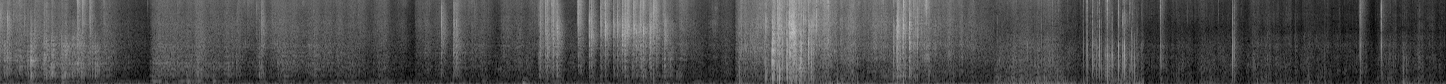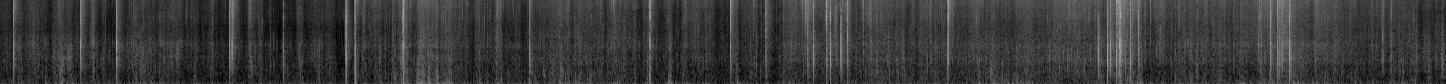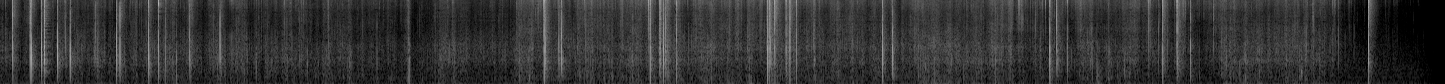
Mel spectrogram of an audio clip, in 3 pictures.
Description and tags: Noise of a special protection envelope (this envelope contains a little bubbles and one can crack it so it sound like fireworks)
